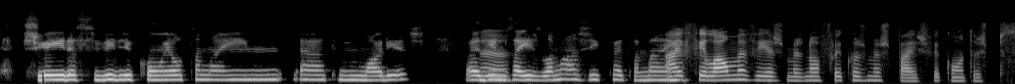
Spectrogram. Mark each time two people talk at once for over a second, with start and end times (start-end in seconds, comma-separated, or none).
none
